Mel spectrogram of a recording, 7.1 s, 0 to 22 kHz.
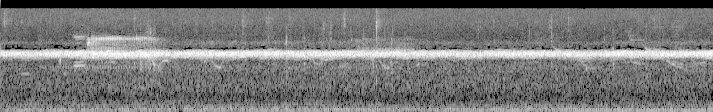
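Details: Spring peeper chorus captured binaurally on April 5, 2017, marking the start of spring: constant shrill massed peeping, a brief higher whistle-like note near the first second, and steady low-pitched rumble underneath.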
